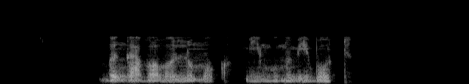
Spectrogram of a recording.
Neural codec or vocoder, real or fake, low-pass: vocoder, 22.05 kHz, 80 mel bands, HiFi-GAN; fake; 3.6 kHz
